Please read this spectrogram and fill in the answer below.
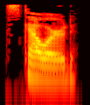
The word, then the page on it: scoured: British English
